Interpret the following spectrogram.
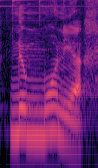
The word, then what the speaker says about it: pneumonia: note that one zero did not sound out the letter P in pneumonia it is a silent letter now moving on while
